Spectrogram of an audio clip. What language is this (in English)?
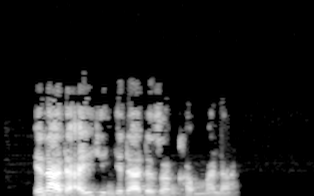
Hausa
